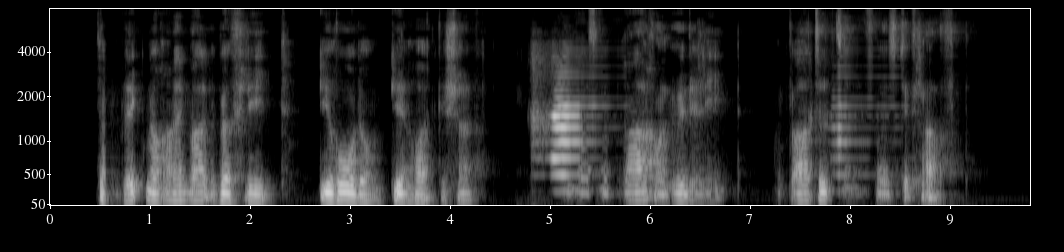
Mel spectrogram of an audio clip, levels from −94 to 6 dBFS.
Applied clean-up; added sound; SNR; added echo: neural mask model DeepFilterNet 3.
